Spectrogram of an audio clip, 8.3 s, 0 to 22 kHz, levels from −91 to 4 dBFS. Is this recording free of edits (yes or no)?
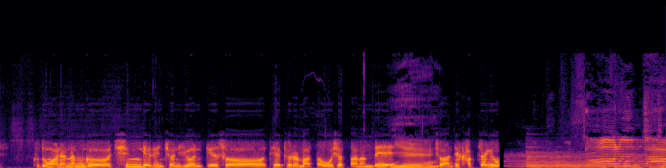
yes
